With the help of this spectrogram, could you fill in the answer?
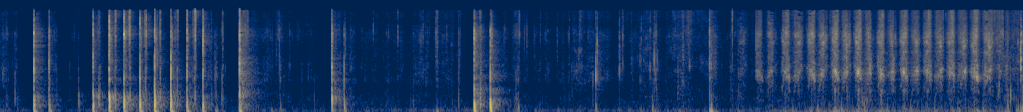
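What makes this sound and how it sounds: A hand-sized, slim smartphone with a glass front and a grey metal back is held in both hands and rubbed and tapped with fingertips. Quick, dry taps with almost no ring mix with short scratchy rubbing strokes, and the clip ends with a steady run of fast, bright rubbing.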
